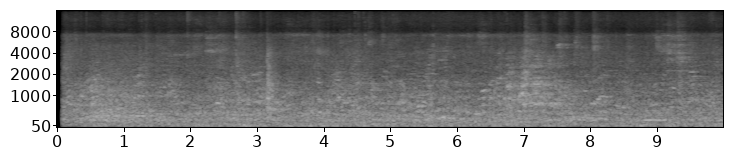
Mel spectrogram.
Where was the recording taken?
in a restaurant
